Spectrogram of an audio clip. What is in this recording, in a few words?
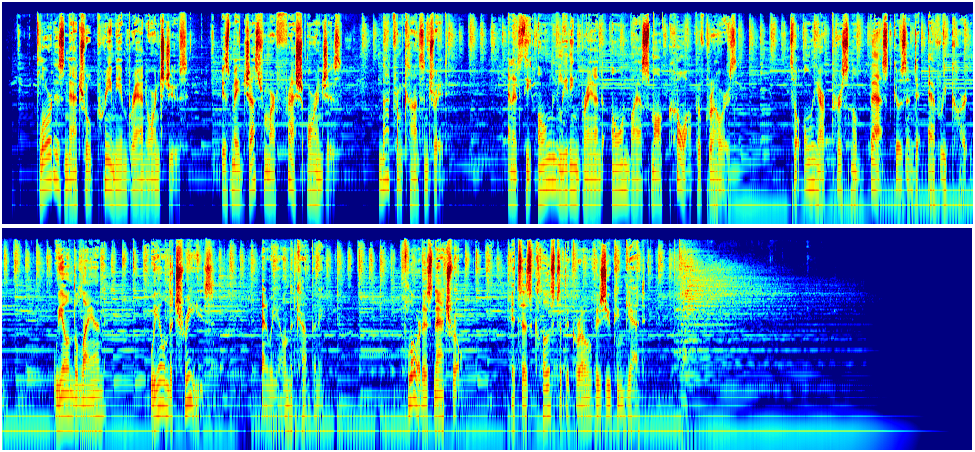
commercial, english male voices american accent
